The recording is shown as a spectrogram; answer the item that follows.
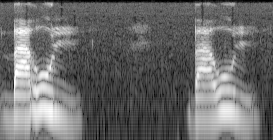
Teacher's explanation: Tengo aquí entonces el acento ortográfico, ¿por qué? Porque recae sobre la vocal cerrada la mayor fuerza de voz. No importó si terminó en N, S o vocal y solamente se colocó igual el acento ortográfico. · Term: hiato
